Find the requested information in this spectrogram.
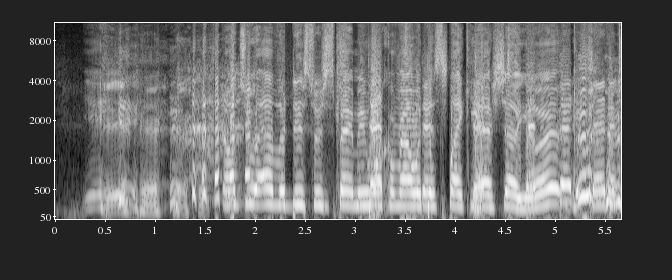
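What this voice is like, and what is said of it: Exaggerated New York accent. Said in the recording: “I love ... fucking New York accent.”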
